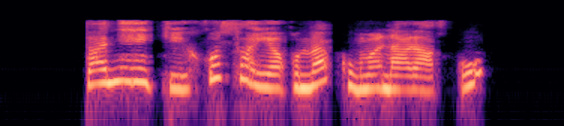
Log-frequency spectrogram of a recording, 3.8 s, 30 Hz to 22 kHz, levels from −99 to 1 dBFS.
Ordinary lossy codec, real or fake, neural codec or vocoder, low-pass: AAC, 32 kbps; fake; codec, 16 kHz, 1 kbps, FreqCodec, larger model; 7.2 kHz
